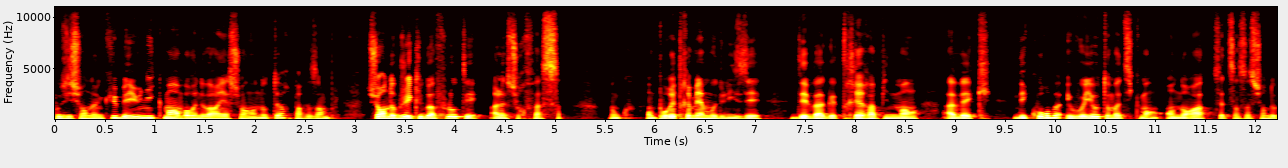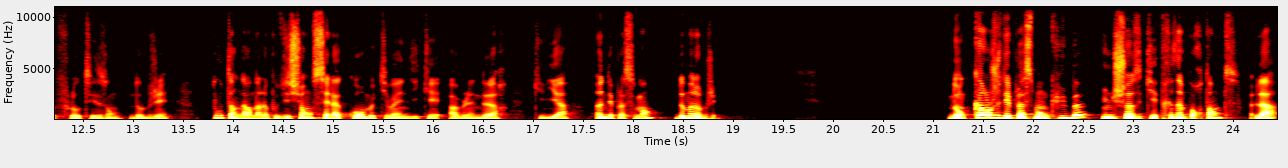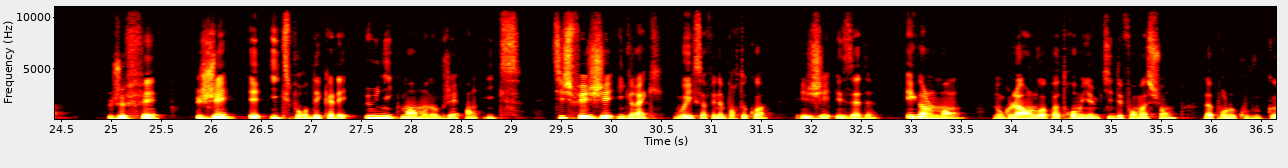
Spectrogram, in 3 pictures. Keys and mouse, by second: 5.8 g, 20.4 middle click, 21.7-22.2 middle drag, 23.2 middle click, 23.9 g, 25.8 g, 29.1-29.5 middle drag, 29.7 g, 31.4-31.7 middle drag, 31.9 g, 35.1 middle click, 36.4-36.6 middle drag.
